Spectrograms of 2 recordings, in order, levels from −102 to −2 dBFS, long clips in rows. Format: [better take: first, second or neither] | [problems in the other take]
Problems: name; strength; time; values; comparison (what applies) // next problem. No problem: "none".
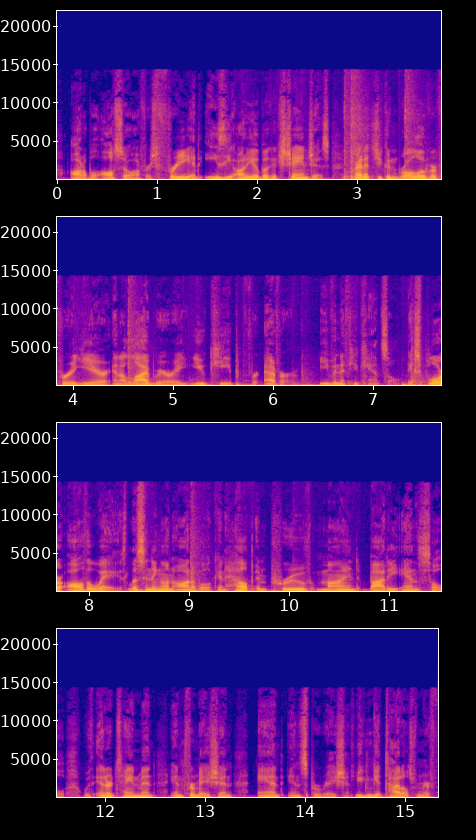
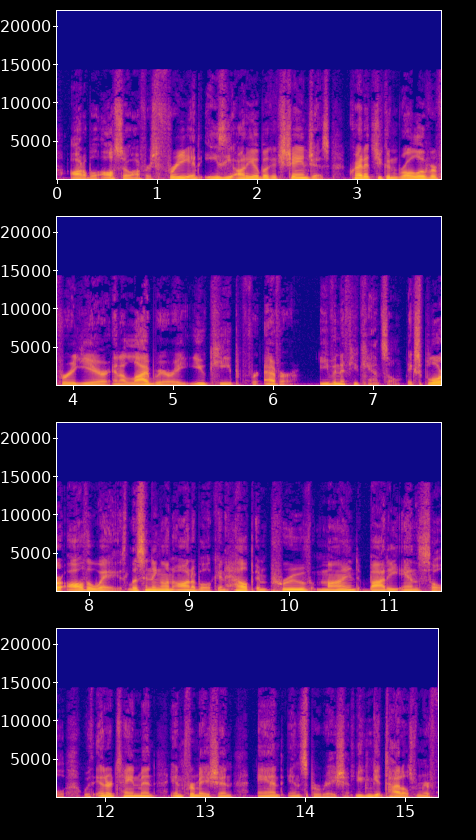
second | footsteps; noticeable; from 2.5 to 11 s; peak 8 dB below the speech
